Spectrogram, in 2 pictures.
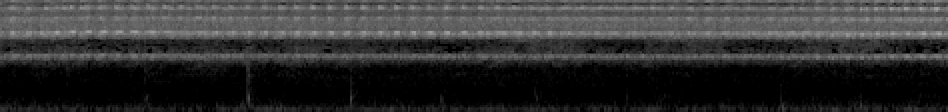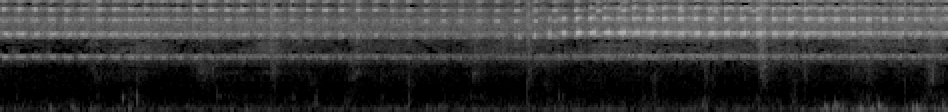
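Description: A chorus of cicadas calling steadily with a rapid pulse, growing louder about eleven seconds in. A low rumble swells under it near the end.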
